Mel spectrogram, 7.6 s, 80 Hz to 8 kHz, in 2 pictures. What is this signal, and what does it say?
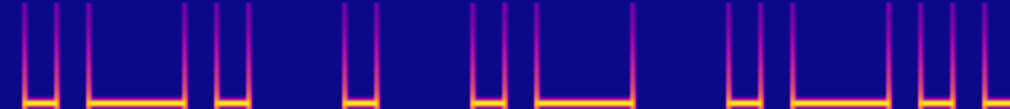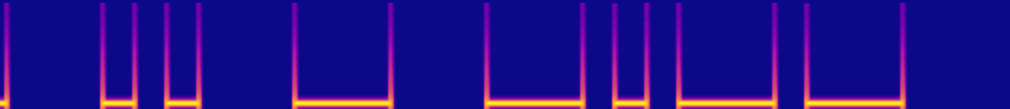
Morse code, heard as a keyed tone, about 10 wpm, 250 Hz. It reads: REALITY
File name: morse / morse-training-10WPM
